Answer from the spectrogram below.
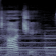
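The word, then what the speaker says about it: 八: They resembled the kanji that represents the number 8, which in Japanese is pronounced Hachi, so he decided to name him Hachiko.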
